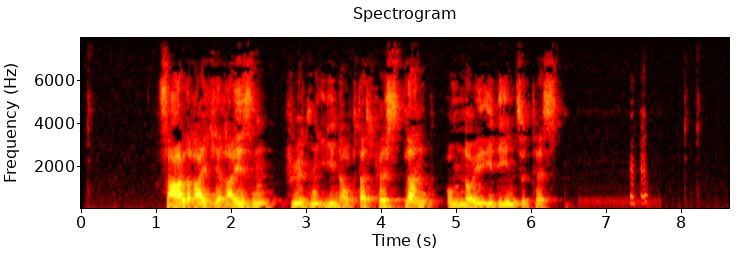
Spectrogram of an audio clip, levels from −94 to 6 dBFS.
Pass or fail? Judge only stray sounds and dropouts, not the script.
fail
